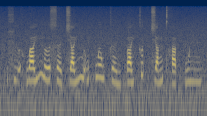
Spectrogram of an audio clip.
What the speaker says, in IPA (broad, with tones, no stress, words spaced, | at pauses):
xḭ˧˨ə̯hwa˨˦j ŋəː˨˦sɛ̤˨˩t͡ɕa˨˦jŋə̰˧˥w hwə˧wkɛ̤˨˩j ɓa˨˦jkə˦˥t̚t͡ɕa˨˦ŋ t̪ʰa˨˩k̚hwi˧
